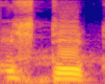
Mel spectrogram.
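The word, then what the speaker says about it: state: ए है। ए के बाद कंसोनेंट है। कंसोनेंट इ है। तो ए का उच्चारण ए की मात्रा के रूप में। टी का साउंड क्या होगा? ट होगा। इ क्या होगा? इ साइलेंट हो गया। तो हो गया स्टेट।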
